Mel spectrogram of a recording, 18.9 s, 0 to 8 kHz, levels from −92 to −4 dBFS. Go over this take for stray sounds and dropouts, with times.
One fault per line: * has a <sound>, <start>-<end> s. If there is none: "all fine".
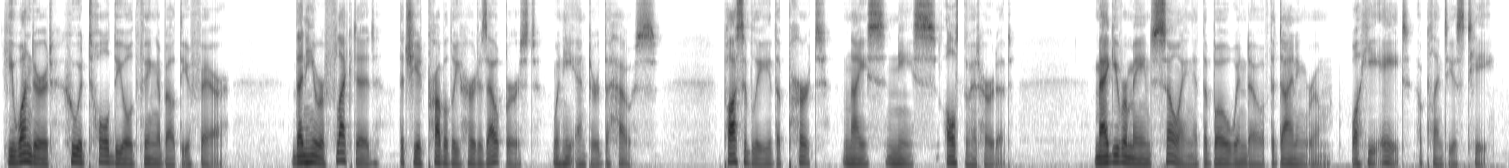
* has a dropout, 12.0-12.1 s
